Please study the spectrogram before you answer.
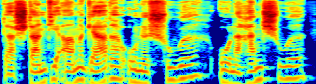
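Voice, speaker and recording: A man reading a fairy tale aloud as an audiobook narrator, with measured, expressive storytelling. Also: mid-range voice.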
